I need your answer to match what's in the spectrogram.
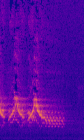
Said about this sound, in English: And that's because it actually is two notes at once. Veeries and other birds have a structure in their throats that evolved to make two-tone songs. They basically have two voice boxes.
